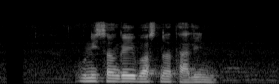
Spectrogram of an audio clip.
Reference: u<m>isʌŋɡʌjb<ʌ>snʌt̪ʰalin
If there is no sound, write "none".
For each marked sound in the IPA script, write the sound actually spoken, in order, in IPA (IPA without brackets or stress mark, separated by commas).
n, ʌ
